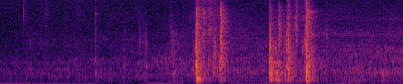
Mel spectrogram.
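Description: Refrigerator doors being shut and latched: a quiet stretch, then a quick cluster of several sharp clicks and knocks about two seconds in, lasting about a second.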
